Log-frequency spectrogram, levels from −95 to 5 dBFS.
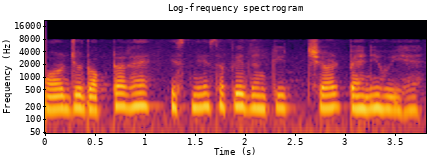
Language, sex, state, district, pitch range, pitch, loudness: Hindi, female, Punjab, Pathankot, 180-200 Hz, 185 Hz, -14 LUFS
